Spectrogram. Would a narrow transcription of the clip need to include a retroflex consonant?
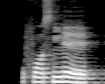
no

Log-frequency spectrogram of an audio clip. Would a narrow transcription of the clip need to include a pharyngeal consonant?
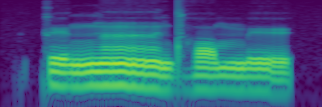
no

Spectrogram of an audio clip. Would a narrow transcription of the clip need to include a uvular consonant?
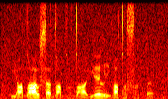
no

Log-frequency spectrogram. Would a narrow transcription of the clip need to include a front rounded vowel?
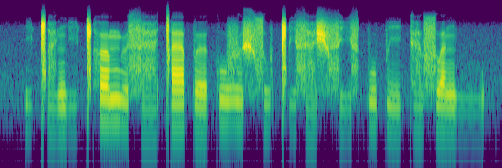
yes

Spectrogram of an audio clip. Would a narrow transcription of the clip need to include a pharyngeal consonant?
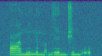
yes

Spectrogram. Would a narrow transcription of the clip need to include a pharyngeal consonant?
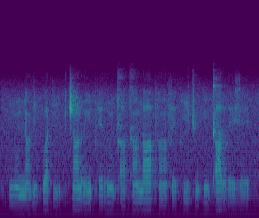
no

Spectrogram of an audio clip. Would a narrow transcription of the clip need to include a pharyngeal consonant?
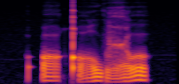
yes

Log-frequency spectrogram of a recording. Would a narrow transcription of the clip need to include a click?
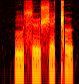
yes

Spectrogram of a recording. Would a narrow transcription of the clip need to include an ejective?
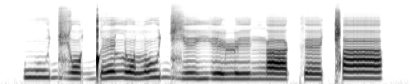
no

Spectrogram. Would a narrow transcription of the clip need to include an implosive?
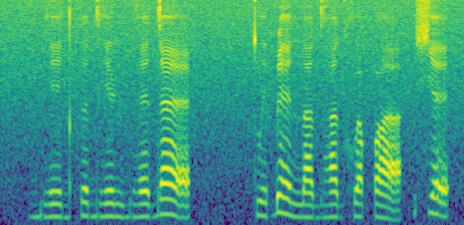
yes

